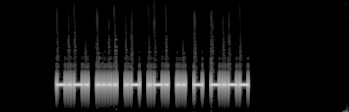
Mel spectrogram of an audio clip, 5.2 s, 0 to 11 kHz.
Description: Morse code, heard as a keyed tone, about 28 wpm, 700 Hz. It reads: CHARITY
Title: Seven Letter Words - 28wpm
